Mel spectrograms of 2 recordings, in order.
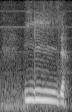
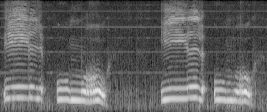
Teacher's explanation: L is the bright one, where you lift your tongue to the roof of your mouth and you keep it flat. You don't roll it back.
